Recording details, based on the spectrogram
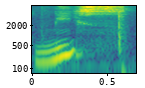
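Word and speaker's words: gneiss: you have what's called nice the g is silent quartzite which is actually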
